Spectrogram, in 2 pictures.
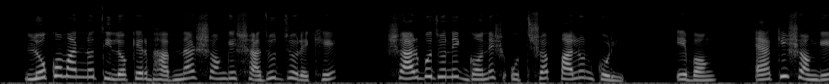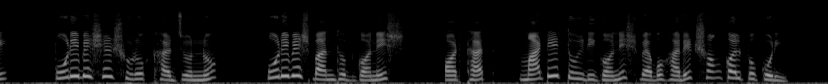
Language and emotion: Bengali, neutral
